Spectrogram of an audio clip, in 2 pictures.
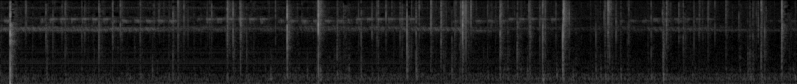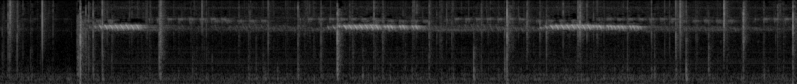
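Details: Crickets chirping behind a crackling fire on a deck: a steady high ringing drone with a second fainter band above it, and three louder buzzy trills of about a second each, all cut through by sharp, irregular pops and snaps of burning wood.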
